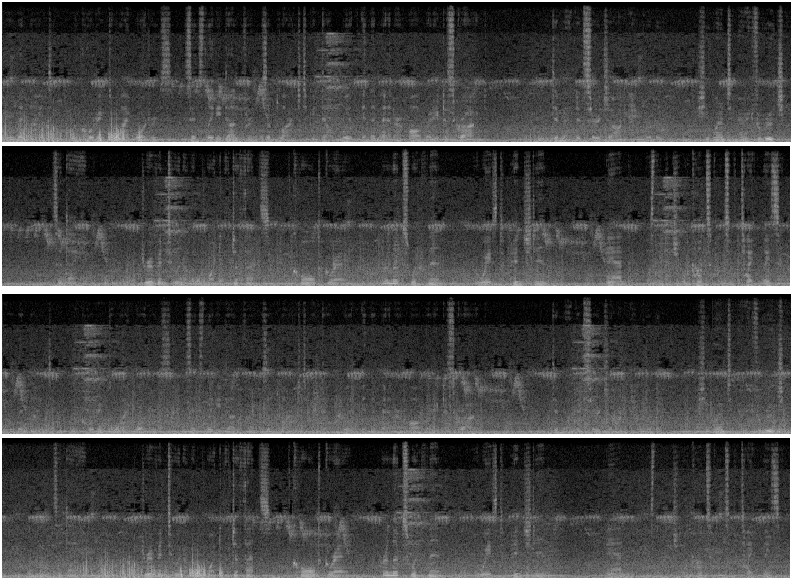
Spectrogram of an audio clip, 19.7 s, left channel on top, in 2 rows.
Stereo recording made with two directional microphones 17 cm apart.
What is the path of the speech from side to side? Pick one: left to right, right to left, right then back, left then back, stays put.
right then back.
